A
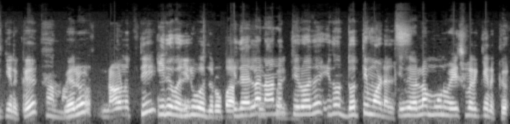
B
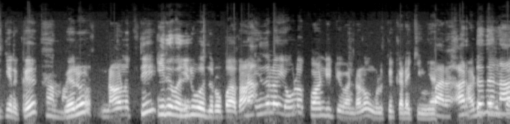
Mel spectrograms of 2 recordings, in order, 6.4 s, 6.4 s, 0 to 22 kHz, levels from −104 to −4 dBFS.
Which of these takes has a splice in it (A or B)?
A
